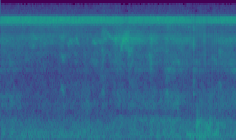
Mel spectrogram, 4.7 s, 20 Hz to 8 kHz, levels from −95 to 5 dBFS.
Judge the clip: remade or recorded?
remade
